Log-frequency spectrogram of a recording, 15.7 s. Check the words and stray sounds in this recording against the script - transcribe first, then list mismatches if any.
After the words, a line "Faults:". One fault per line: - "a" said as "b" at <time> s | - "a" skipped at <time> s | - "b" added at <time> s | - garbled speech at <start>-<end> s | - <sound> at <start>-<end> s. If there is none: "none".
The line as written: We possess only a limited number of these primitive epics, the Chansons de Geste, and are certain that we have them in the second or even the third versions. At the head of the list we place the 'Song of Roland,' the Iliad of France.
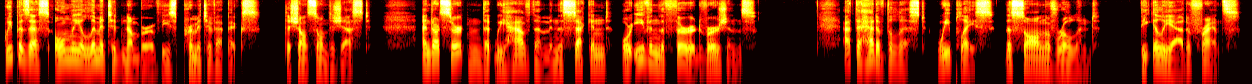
We possess only a limited number of these primitive epics, the Chansons de Geste, and are certain that we have them in the second or even the third versions. At the head of the list we place the 'Song of Roland,' the Iliad of France.
Faults:
none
